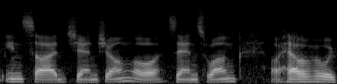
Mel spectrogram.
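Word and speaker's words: Zhan Zhuang: practice, which is called Inside Zhang Zhuang, or Zhang Zhuang, or however we pronounce it. You might be able to correct me as well. And that's close enough. You got it. Zhang Zhuang.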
